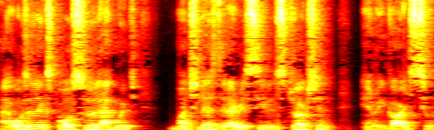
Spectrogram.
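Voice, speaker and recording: Somewhat breathy and fairly high in pitch, a man speaks at a fairly quick pace with fairly even intonation. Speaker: university student. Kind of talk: class presentation. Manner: formal.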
